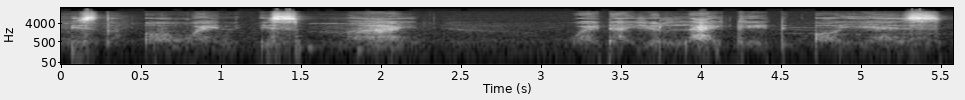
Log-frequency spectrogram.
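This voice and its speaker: In a breathy, whispered ASMR roleplay, a woman with an African accent plays a possessive, lovestruck young office employee who coaxes and fawns with slow emphasis. Her voice is bright with a forceful tone, and the mood is possessive and insistent.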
